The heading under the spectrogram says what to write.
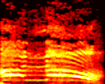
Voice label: "oh no", Voice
